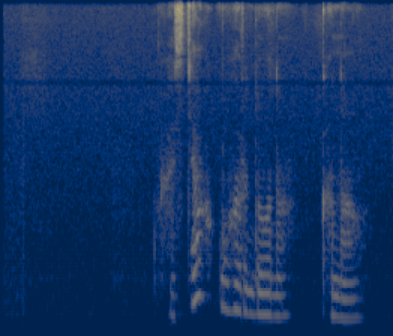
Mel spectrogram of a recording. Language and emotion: Russian, sad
